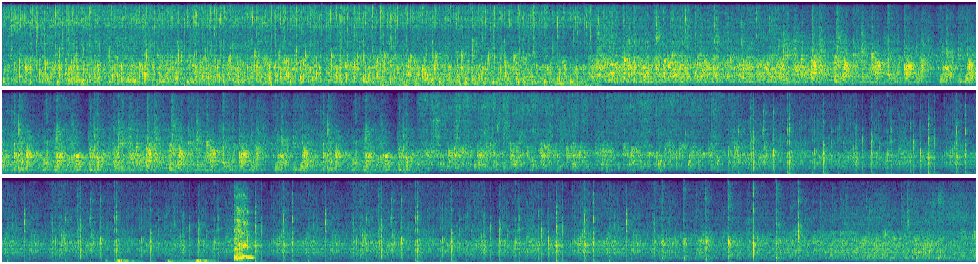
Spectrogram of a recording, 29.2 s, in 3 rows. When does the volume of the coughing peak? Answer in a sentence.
The loudest moment of the coughing is at 22 seconds.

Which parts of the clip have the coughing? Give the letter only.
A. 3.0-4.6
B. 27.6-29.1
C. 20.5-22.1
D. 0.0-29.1
C.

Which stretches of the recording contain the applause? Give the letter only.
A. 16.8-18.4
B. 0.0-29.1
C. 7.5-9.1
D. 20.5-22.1
B.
